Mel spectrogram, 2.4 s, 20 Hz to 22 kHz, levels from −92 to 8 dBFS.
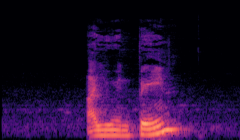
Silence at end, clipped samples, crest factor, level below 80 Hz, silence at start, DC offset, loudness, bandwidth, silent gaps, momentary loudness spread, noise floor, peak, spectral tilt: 0.6 s; under 0.1%; 16 dB; -60 dBFS; 0.9 s; under 0.1%; -20 LUFS; 9.6 kHz; none; 11 LU; -62 dBFS; -6 dBFS; -9 dB/octave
